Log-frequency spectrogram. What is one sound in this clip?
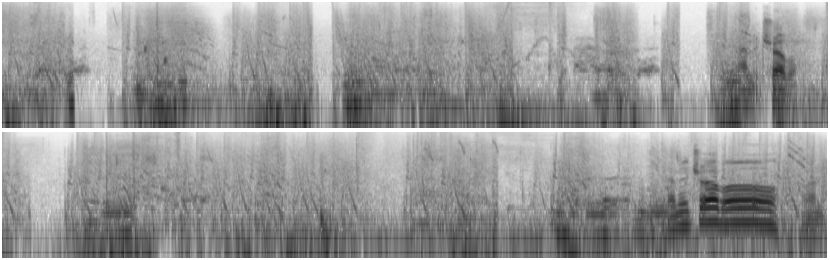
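Lightsabers hum and clash in a fight.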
